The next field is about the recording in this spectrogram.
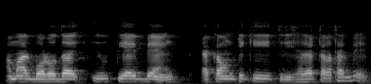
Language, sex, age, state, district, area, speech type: Bengali, male, 30-45, West Bengal, Howrah, urban, read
